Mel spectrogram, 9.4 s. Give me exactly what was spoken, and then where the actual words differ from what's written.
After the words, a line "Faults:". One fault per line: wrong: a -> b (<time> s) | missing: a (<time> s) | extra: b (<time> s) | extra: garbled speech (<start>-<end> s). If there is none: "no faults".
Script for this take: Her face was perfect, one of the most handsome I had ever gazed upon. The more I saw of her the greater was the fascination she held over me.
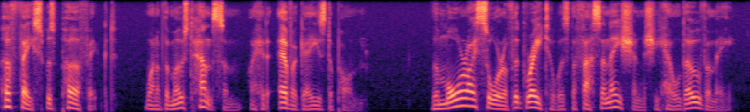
Her face was perfect, one of the most handsome I had ever gazed upon. The more I saw of the greater was the fascination she held over me.
Faults:
missing: her (6.5 s)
